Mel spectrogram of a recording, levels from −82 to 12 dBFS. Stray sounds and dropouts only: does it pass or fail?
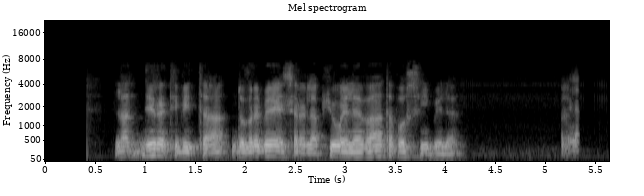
fail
